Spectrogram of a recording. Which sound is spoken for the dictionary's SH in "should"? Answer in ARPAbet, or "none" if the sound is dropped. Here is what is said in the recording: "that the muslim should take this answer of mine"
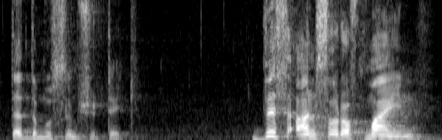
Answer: SH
